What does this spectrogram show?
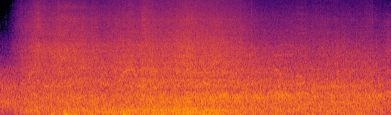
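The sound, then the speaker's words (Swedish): A loud, continuous roar of stormy sea waves pounding, with heavy wind buffeting the microphone throughout and no voices, during a full storm in the evening on the way to a lighthouse. “Du går dubbelvikt Dånet från havet är öronbedövande.”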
